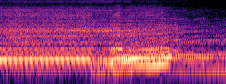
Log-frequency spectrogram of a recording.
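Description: Off-road tube-frame prototype's engine revving hard and held high for nearly two seconds, then briefly easing off. It revs up again, and the revs fall away about three and a half seconds in.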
